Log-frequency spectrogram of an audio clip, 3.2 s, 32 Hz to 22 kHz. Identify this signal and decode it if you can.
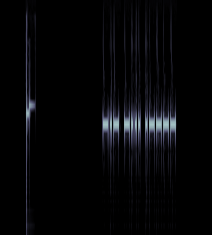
Morse code, heard as a keyed tone, about 44 wpm, 700 Hz. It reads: KB1
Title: USA Call Sign Prefixes - 45wpm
